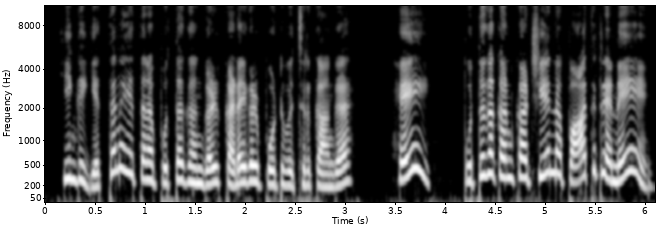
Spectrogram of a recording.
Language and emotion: Tamil, happy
